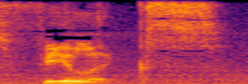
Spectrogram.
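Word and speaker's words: Phoelix: I was really excited because I thought this song had Phoenix in it, but it's Felix. It's spelled like Phoenix, except they put an L in where the N is. So it's like Felix, but it's spelled like Phoenix, kind of.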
